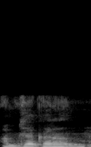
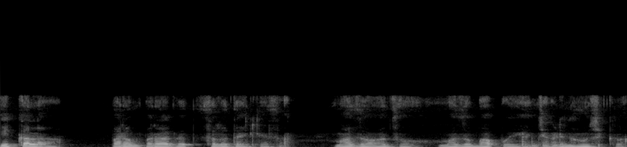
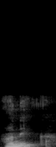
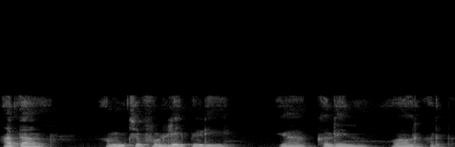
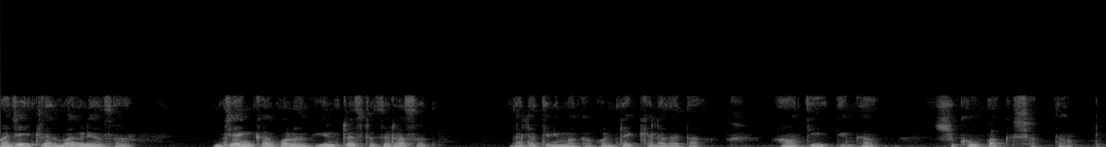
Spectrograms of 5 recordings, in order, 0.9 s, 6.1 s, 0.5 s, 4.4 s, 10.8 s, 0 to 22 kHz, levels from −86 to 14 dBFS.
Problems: background sounds at intervals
